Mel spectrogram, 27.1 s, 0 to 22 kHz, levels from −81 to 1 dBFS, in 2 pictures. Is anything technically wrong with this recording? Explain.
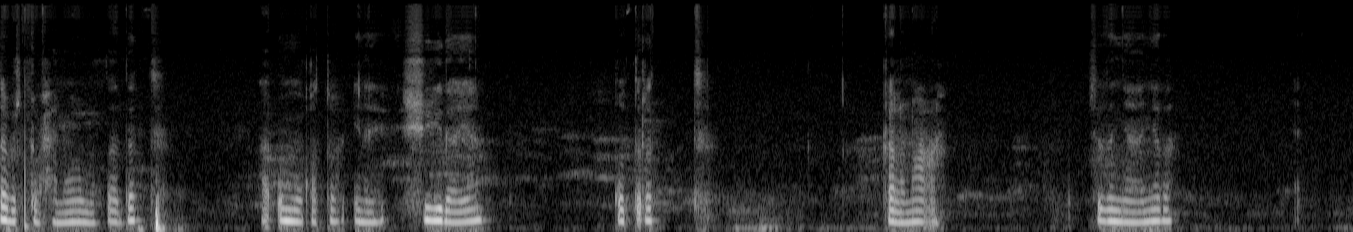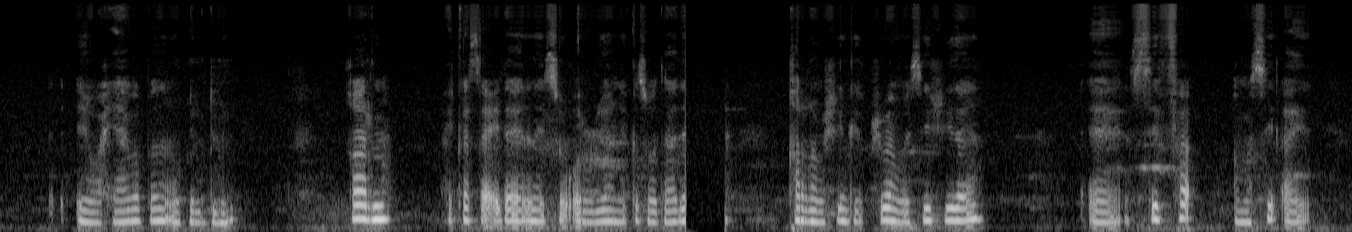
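Yes. There is an audio dropout to a faint residue in this speech clip. From 20.38 to 20.79 s, about 0.4 s, the speech cuts out abruptly mid-flow. Only hiss remains, roughly 35 dB below the normal level. This is likely a brief loss of the wanted signal while the path after the break stayed live, so its noise floor carries through. The break starts and ends sharply, not like a natural pause or a fade.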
